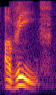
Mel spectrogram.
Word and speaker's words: Abib: Abib is even directly mentioned in the Torah, A-B-I-B. In modern Hebrew, it is referred to as, or pronounced as, Aviv, right? Aviv, from the, we could say, the Eastern, you know, the Eastern European mother tongue, they will say Aviv.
